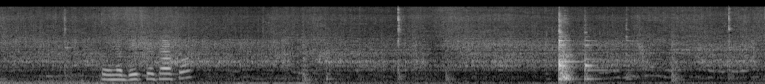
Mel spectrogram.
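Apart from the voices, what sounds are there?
chicken being sautéed in oil in a pan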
